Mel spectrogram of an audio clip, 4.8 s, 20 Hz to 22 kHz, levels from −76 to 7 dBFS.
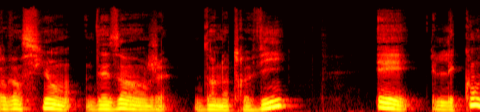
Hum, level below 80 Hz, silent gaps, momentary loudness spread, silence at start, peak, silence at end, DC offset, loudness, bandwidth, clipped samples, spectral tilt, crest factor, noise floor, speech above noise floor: none; -40 dBFS; none; 12 LU; 0 s; -4 dBFS; 0 s; under 0.1%; -18 LUFS; 17 kHz; under 0.1%; -7 dB/octave; 14 dB; -57 dBFS; 41 dB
